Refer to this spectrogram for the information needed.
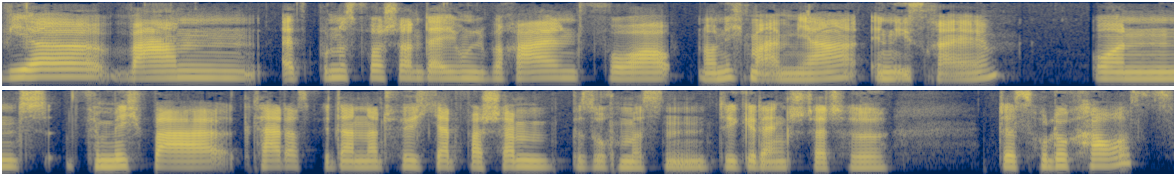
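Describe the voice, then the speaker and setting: A plain, everyday voice at a moderate pace with fairly even intonation, in a dry, close sound with no echo. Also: woman, medium pitch for a woman. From western Germany, Rhineland (Grevenbroich). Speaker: politician. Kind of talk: interview.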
